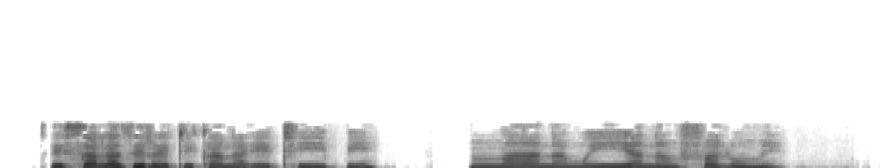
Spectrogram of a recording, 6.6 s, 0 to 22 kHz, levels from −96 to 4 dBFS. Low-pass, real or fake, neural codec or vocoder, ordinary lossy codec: 7.2 kHz; real; none; MP3, 24 kbps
